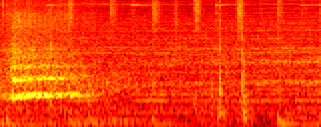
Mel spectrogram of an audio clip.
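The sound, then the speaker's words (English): A taxi's tires screech loudly as it brakes hard to a stop, a shrill squeal followed by the low rumble of the engine idling and a few soft knocks. “Taxi!”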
